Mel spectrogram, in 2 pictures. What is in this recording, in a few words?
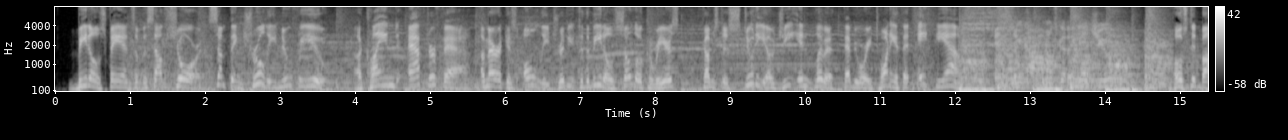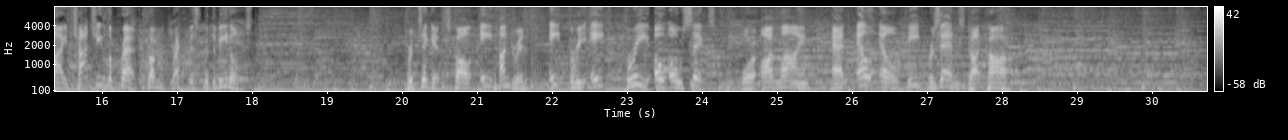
radio spot; WPLM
